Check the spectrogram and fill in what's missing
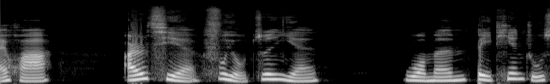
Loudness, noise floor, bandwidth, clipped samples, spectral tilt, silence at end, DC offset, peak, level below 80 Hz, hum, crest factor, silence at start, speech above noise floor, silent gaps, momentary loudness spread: -15 LUFS; -77 dBFS; 15 kHz; under 0.1%; -6.5 dB/octave; 0 s; under 0.1%; 0 dBFS; -50 dBFS; none; 16 dB; 0 s; 63 dB; none; 10 LU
